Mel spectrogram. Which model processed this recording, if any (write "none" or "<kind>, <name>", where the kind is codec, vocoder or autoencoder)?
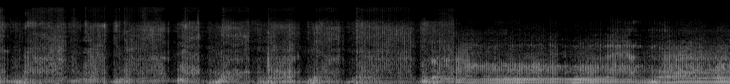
codec, SNAC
